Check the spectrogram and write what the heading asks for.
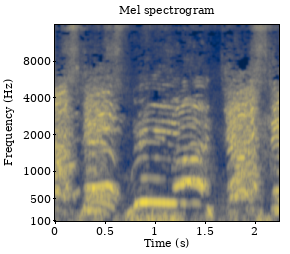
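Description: Crowd of protesters shouting a slogan in rhythmic unison, "We want justice!", with one loud voice leading.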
